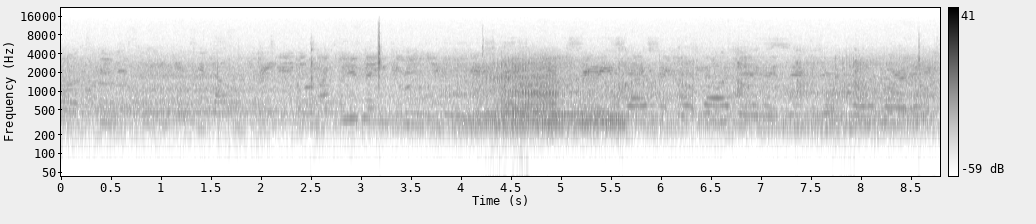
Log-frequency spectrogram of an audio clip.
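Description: Murmur of background voices and chatter from the crowd, with no clear words. About four and a half seconds in there is a brief louder swell of sound.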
